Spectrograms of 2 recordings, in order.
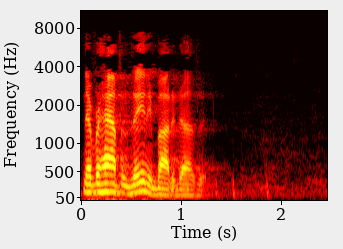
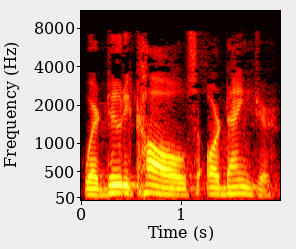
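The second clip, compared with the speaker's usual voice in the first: hymn recitation; 3 semitones lower than usual. Retold or imitated. Preacher closing his story with the hymn, slow solemn recitation. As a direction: recite it measuredly, easing down to a close. Recites the hymn's third stanza.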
